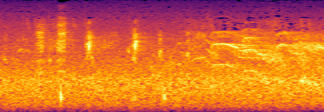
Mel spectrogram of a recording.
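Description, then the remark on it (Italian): Small birds chirp in quick, scattered tweets, then break into a continuous high warbling trill. Fairly soft, with no voices. “Gli uccellini volano veloci a chiedere aiuto.”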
